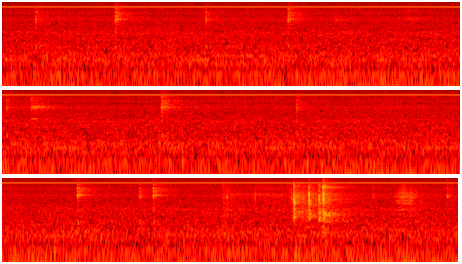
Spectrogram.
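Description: Scattered single clicks from a computer mouse and keyboard, with a quick cluster of louder key presses about nine seconds in, over a steady faint room hum.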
